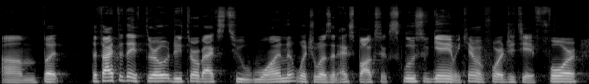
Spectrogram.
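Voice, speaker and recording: Young podcast co-host, mid-pitched, rambling and profane, restarts a lot. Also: male voice, fairly quick. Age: 20s. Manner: rambling, swears, frequent restarts. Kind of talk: casual gaming chat.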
